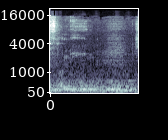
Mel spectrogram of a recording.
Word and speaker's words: Flamine: Thancred said her name was pronounced Flamine.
